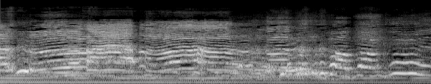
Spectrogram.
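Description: Women wailing and sobbing in grief. The cries are high-pitched and rise and fall, then drop lower and break up about halfway through, over a steady low hum.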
